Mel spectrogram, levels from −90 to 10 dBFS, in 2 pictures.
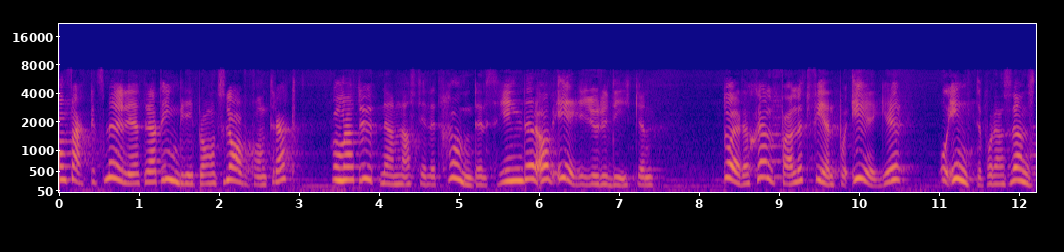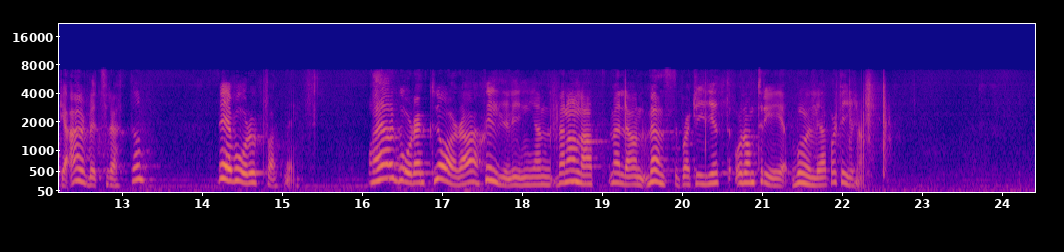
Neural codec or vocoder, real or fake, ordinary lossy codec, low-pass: codec, 16 kHz, 2 kbps, X-Codec, HuBERT features, trained on balanced general audio; fake; none; 7.2 kHz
